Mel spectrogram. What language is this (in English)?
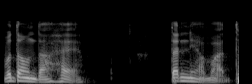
Punjabi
